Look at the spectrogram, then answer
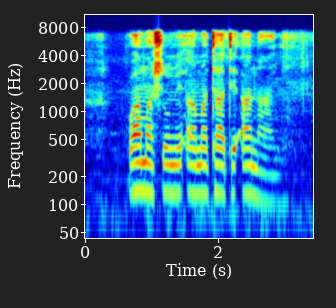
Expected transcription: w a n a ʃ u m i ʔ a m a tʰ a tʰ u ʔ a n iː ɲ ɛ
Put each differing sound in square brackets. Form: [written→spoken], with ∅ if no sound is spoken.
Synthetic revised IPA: w a [n→m] a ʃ u m i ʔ a m a tʰ a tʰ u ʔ a n [iː→aː] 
